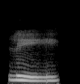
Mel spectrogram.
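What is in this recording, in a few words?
"缕", Mandarin Chinese; chinese-flashcards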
